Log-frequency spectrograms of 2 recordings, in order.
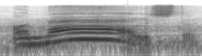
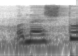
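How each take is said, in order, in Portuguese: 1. A palavra é dita com a sílaba tônica prolongada. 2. A palavra é dita de forma simples, com a sílaba tônica errada. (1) "A gente fala honesto" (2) "a gente não fala assim"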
